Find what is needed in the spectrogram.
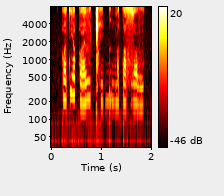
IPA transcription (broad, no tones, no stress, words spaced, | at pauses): qʷɛtje qʷɛvi ǁʰiɡ͡bɯŋ͡metˤ ɾɛsˤzˤuv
